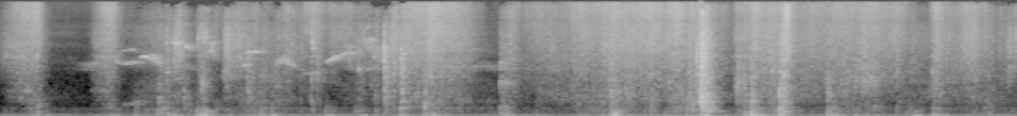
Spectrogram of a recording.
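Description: Fabric rustling and flapping as a cut garment is lifted, turned over and laid back down on a table, with light knocks and taps against the tabletop; the loudest swish comes about seven seconds in.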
